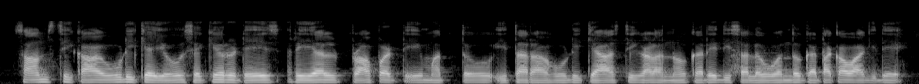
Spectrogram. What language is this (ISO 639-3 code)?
kan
